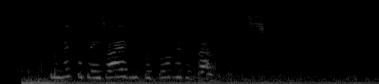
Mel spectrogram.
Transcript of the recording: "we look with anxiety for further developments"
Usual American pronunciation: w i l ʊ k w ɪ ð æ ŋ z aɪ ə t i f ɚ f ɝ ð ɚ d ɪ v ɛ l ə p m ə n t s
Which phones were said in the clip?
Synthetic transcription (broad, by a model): w i l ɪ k w ɪ ð æ ŋ z aɪ ə t i f ɚ f ɝ ð ɚ d ɪ v ɛ l ə p m ə n t s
